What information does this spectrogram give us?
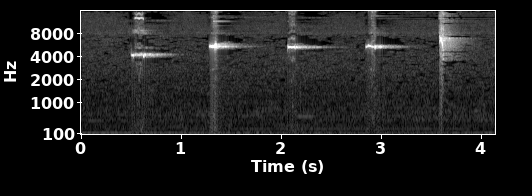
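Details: Sunbird song for training songbirds: five high, thin whistled notes, each starting with a sharp click and held briefly, spaced about 0.7 seconds apart, over a faint steady low hum.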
